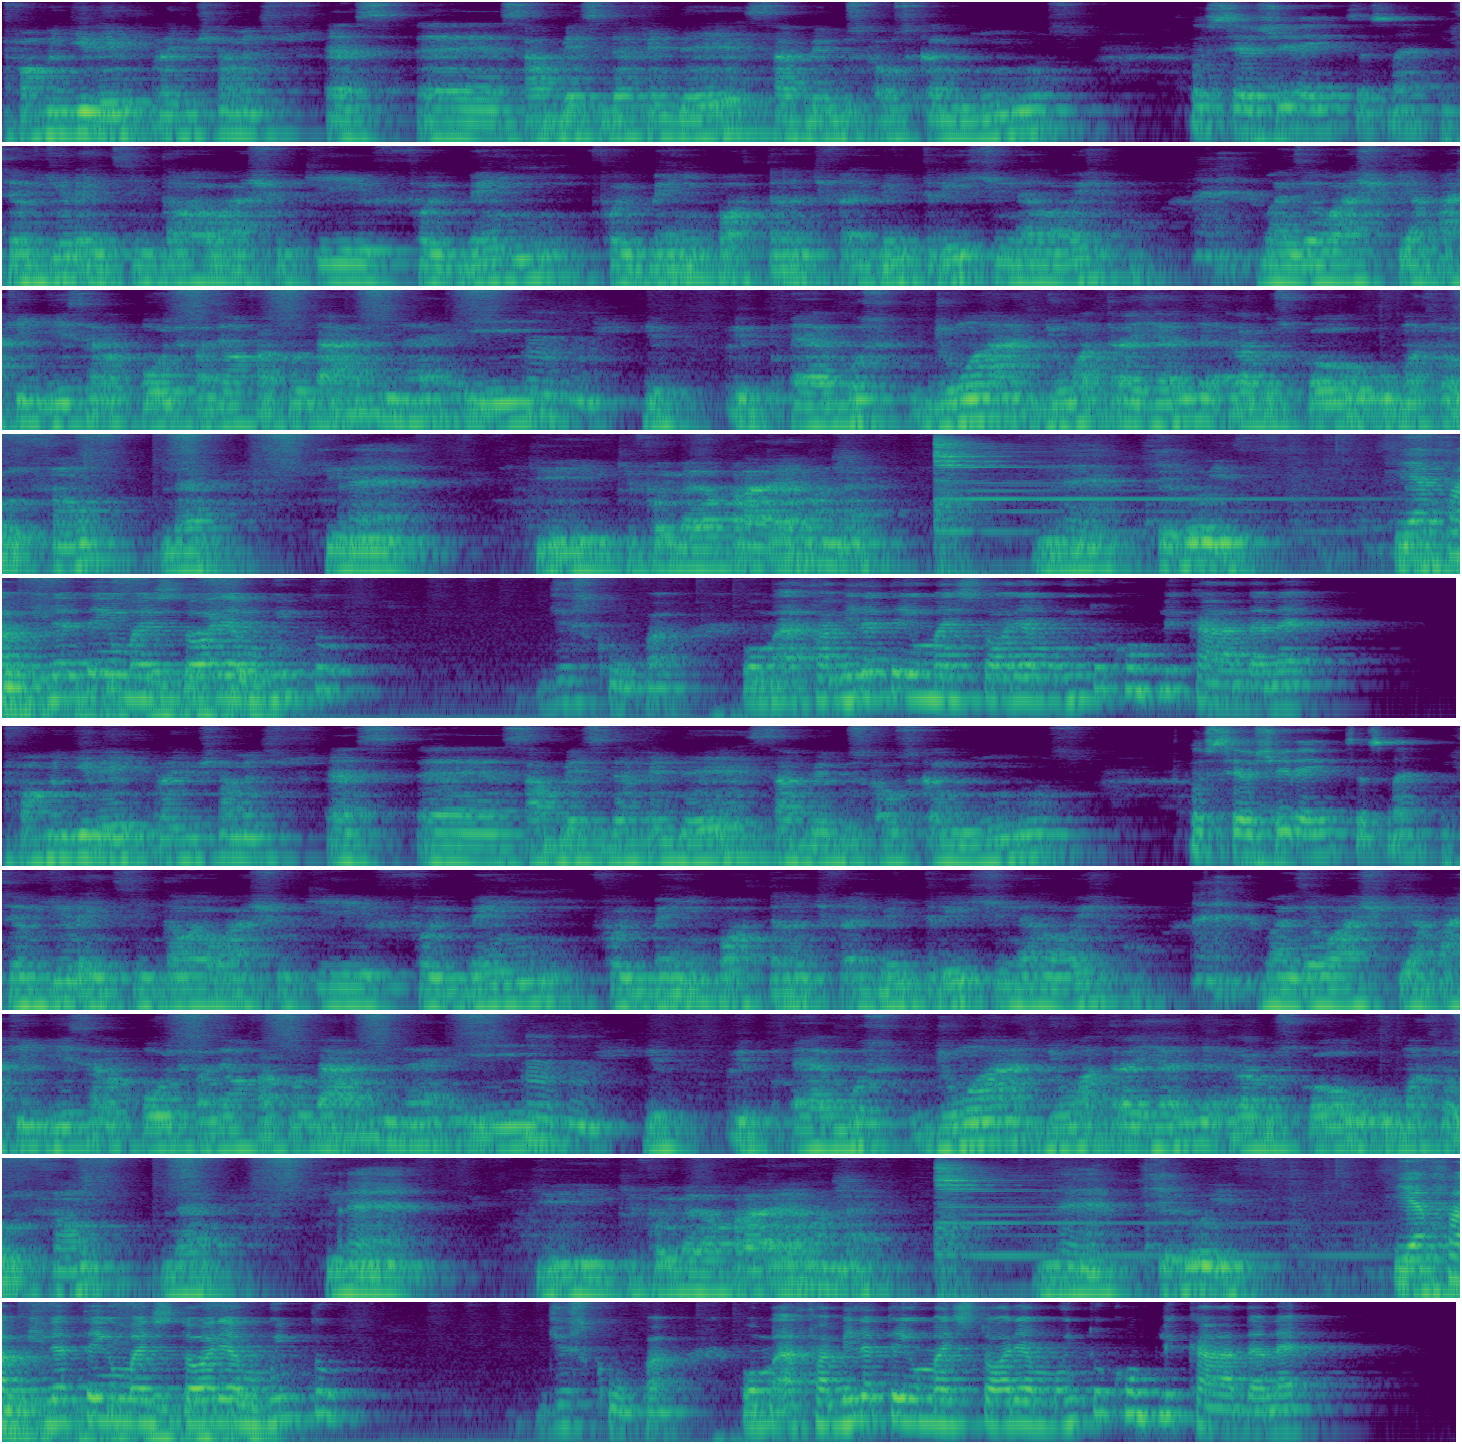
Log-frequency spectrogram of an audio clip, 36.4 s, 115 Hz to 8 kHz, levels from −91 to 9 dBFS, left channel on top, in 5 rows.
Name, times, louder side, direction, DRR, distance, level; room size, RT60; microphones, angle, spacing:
voice 1, 0.0-5.3 6.2-6.3 7.2-13.0 13.6-17.3 17.8-22.4 22.7-24.0 24.5-26.3 27.0-28.1 28.8-29.3 29.7-30.5, equal, 50° left, -5 dB, 0.9 m, -28 dB
voice 2, 5.9-7.1 13.2-13.6 17.2-17.6 23.6-23.9 27.1-27.7 28.8-30.9 31.8-35.6, right 4 dB, 60° right, 5 dB, 0.5 m, -26 dB
sound 1, 15.4-16.5 16.8-17.3 17.8-23.6 23.9-30.4 30.7-32.9, equal, ahead, 0.4 m, -41 dB
Dishes pots and pans, 26.1-33.5, equal, 80° left, 0.8 m, -35 dB
2.7 x 2.2 x 3.6 m, 0.69 s
head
